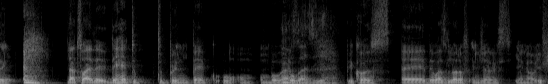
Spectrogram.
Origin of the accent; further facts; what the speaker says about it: South Africa; But it helped us as South African, the national team as well, to do well, you know.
